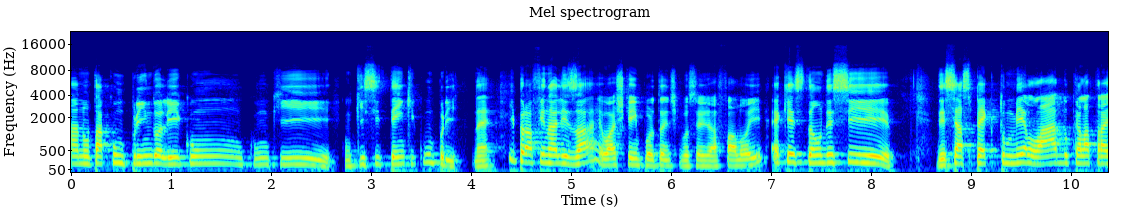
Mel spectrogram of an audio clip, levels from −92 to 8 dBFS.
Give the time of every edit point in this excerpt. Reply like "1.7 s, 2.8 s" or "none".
2.7 s, 4.0 s, 7.0 s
